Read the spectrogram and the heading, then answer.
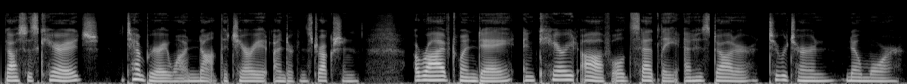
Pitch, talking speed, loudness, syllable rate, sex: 170 Hz, 160 wpm, -20 LUFS, 3.6 syllables/s, female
